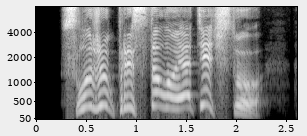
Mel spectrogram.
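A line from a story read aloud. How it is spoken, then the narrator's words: Joyful bark. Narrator (Russian): радостно рявкнул Ромка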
